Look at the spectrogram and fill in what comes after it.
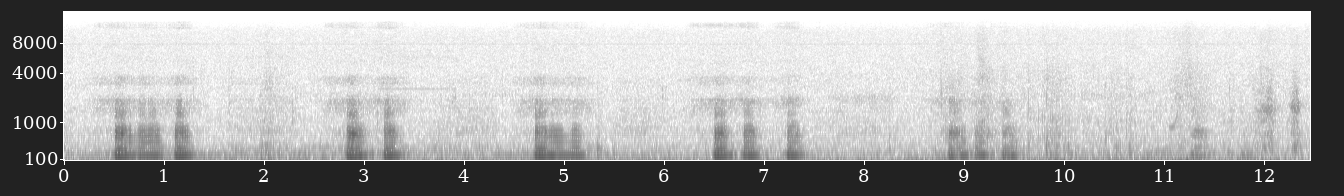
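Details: Dog snoring at the end of a three-hour nap in the dark: regular, deep, rattling snores about every two seconds, roughly 29 a minute, steady during sleep.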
